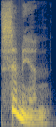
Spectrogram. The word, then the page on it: simian: British English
